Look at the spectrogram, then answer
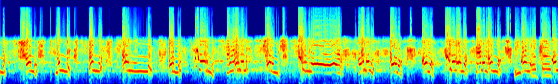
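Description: A bluetick coonhound gives a rapid run of bending, yodel-like whines and bays, one after another.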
